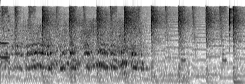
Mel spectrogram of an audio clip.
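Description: Car tyre skid sound effect, a screech of about a second and a half, over background music.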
